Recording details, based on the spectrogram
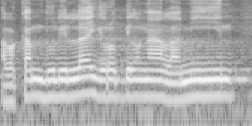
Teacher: kalau ngomong H itu jadi k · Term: medok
